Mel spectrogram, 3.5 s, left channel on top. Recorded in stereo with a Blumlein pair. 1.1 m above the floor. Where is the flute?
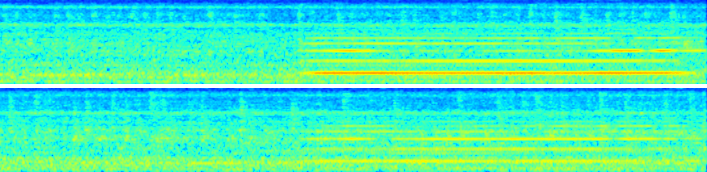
50° left, 2.5 m.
